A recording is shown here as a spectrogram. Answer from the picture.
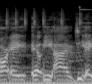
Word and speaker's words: Raleigh: I've been to Raleigh. I've been to Raleigh. Raleigh. Okay, close enough. That's how you say it. How you say it again? You for real? But it's spelled R-A-L-E-I-G-H. Raleigh. That's Raleigh.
